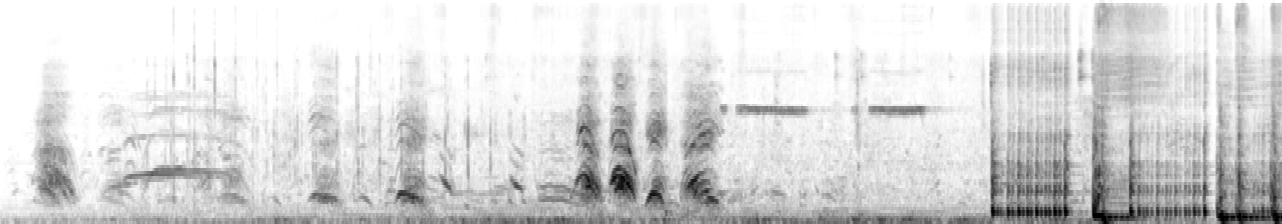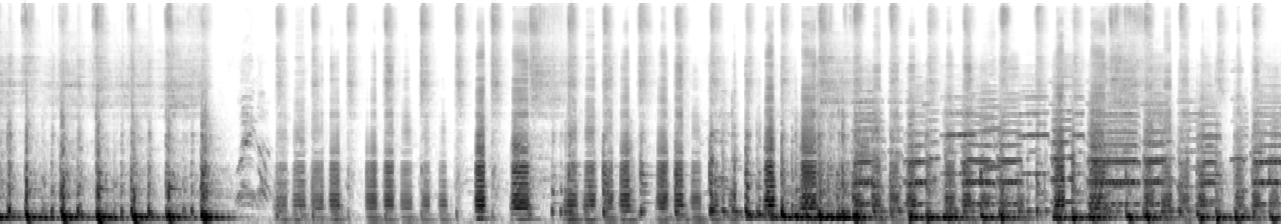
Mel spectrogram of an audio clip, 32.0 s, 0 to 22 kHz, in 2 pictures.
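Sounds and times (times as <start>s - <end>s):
marching band playing: 12.4s - 32.0s
sustained brass notes: 15.5s - 32.0s.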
